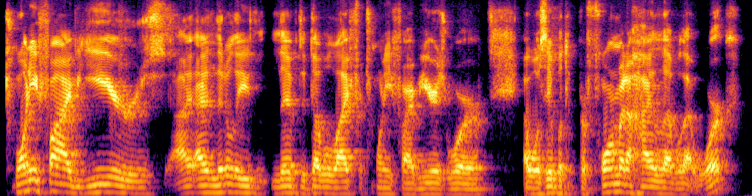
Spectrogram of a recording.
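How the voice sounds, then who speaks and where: A man in his forties from Miami, telling his story earnestly in an interview, often restarting his sentences. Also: low-pitched. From Miami, USA. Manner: earnest, halting, many restarts. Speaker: podcast guest. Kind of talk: reflective interview talk. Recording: dull lo-fi sound.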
